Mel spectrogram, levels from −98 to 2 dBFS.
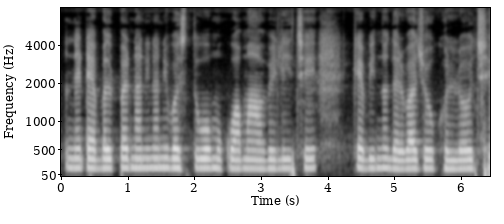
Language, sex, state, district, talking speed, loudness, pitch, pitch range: Gujarati, female, Gujarat, Valsad, 130 wpm, -16 LUFS, 170 Hz, 160-170 Hz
